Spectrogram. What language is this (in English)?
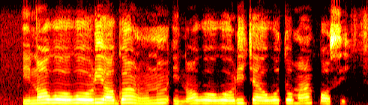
Yoruba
